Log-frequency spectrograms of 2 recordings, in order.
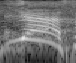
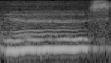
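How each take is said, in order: First: It is said loudly, with enthusiasm. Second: It is said flatly, without enthusiasm.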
